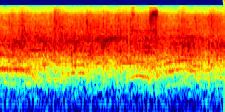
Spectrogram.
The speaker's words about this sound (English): You ought to give God a hand clap right now.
